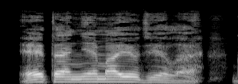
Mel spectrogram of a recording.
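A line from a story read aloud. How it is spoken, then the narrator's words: Rude, blunt. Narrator (Russian): грубо заявил он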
